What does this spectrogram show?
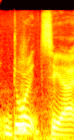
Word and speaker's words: Deutzia: one of my favorite it is ditzia or some people pronounce it deutscia if any of you pronounce it differently please let me know this is what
